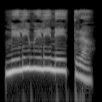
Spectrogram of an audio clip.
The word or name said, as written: ಮಿಳಿಮಿಳಿನೇತ್ರ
